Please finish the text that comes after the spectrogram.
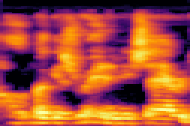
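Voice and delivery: high, excited retold exclamation; starstruck recognition. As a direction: spot a celebrity, acted out. Police recognizing a celebrity, acted out.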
